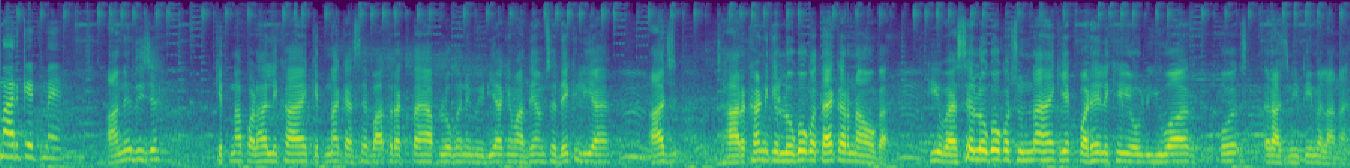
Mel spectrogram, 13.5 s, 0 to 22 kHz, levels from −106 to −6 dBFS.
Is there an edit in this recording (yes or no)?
no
